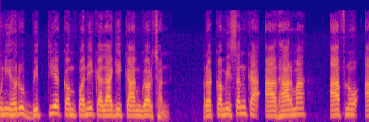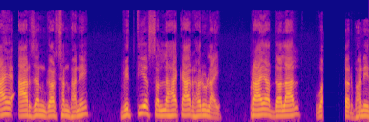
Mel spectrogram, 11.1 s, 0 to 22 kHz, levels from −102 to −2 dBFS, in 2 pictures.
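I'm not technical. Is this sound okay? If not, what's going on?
No. From 2.88 to 3.05 s, the natural room sound in a short pause becomes a flat, featureless hiss at almost the same loudness. That is comfort noise in place of the background, likely because the sending end stopped transmitting during the silence and the receiver filled it with fake noise.

From 10.37 to 10.72 s, the sound cuts out completely for about a third of a second, with no room sound at all. This is an audio dropout to silence, likely from the input briefly disconnecting while recording continued, so that moment is lost.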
